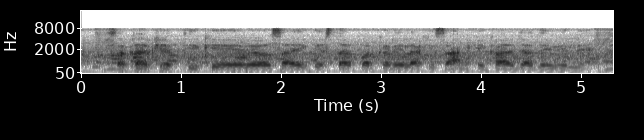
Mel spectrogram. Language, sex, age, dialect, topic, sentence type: Bhojpuri, male, <18, Southern / Standard, agriculture, statement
